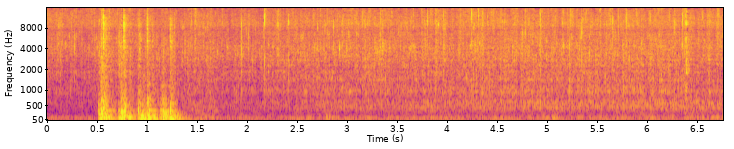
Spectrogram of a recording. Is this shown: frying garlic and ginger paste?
yes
